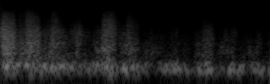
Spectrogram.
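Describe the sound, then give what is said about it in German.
Synthesized wind-like noise, rough and granular, swells and gusts in uneven pulses over a steady low hum. It is moderately loud, with no voices. “Ja, aber es ist immer irgendwie halt Windgeräusch, irgendwie”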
